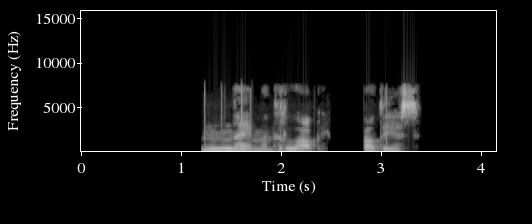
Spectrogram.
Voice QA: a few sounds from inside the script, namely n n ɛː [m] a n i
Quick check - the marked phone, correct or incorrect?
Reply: correct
